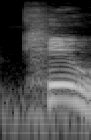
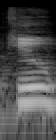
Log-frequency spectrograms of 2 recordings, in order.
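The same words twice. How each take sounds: First: "খিউ" with a puff on kh; aspirated Q. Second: Said in the usual way. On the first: Shown as a demonstration. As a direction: start "খিউ" on breathy kh, glide to yoo. ("খিউ" বাতাস দিয়ে) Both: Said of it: "আর কিউ পড়বো না".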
